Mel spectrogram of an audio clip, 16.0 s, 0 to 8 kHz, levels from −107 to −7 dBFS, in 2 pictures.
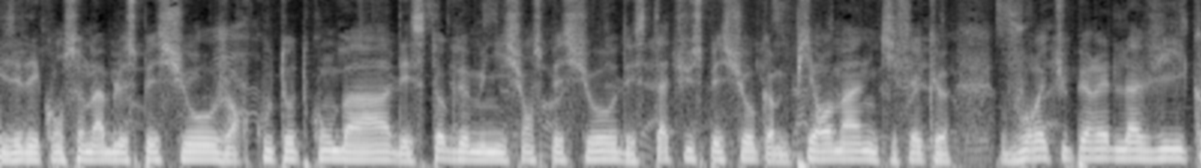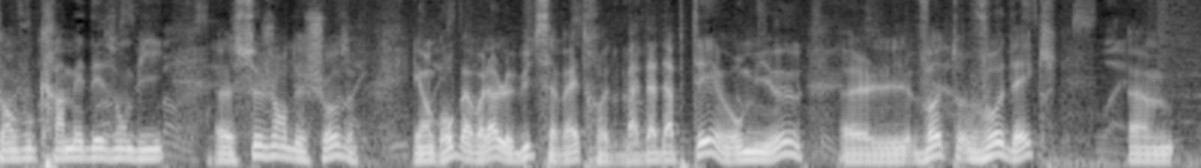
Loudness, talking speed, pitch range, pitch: -24 LUFS, 205 wpm, 90-110 Hz, 100 Hz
